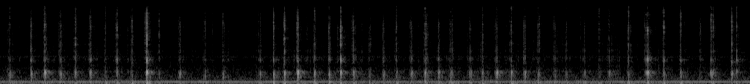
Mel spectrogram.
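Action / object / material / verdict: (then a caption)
tap / paperback book with paper cover / paper / none. Fingertips and nails tap and scratch the back cover of a solid orange paperback book with a paper cover, held upright. Dozens of quick, dry taps with a woody knock around 550 Hz and bright scratchy clicks ring out over a steady low hum. Each tap dies away almost instantly.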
